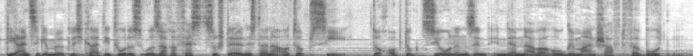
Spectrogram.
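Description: A man's voice: fairly low pitch, fairly quick. A man reading scripted true-crime documentary narration as the narrator. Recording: music under the voice. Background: music.

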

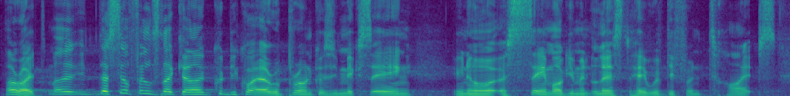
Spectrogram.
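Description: A man's voice: mid-range voice, moderate pace, sharp tone, clean tone. A man from Belgium in his thirties, co-presenting a tech talk on stage with a headset mic, chatty and full of "you know" fillers. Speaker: conference co-presenter. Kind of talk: prompting questions in a tech talk. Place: large conference hall stage. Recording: long hall reverb.

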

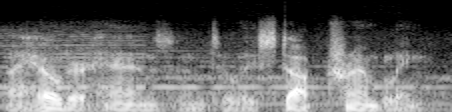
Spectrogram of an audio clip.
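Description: An actor playing a wry, hardboiled private detective in a 1940s radio drama, with an American accent and a sardonic, clipped manner. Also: male voice, rumbling low, moderate pace, over music. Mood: brooding narration. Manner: sardonic, clipped, world-weary. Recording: dull 1940s radio recording.

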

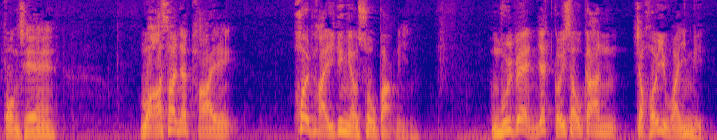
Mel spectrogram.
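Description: A man's voice: a little high, big pitch swings, normal speed, pauses often, a bit bright, breathy edge, exaggerated voice. An actor playing a proud, free-spirited young swordsman in a radio drama, earnest and dramatic, with a Hong Kong Cantonese accent. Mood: defiant, resolute. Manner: earnest, dramatic, musing aloud.

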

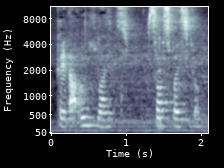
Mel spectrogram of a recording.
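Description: A woman's voice: medium pitch, level tone, fairly quick, darkish tone. Young woman, short plain remarks, roomy kitchen with music behind. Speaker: guest taster. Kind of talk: casual chat. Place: home kitchen, indoors. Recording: echoey kitchen, voice from off-mic.

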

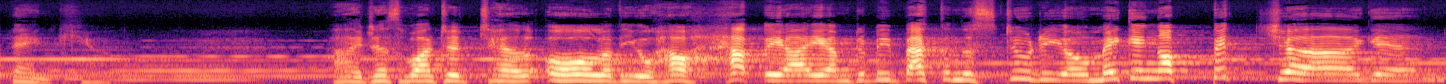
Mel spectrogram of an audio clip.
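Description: An actress playing an aging, deluded silent-film star with theatrical, halting grandeur in a radio drama. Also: female voice, on the high side, sharp tone, soft background music. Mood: rapturous, deluded. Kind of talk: 1950s radio drama acting. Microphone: vintage-style stand microphone on stage. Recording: live theatre stage, long hall reverb.

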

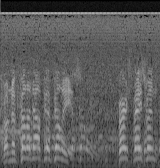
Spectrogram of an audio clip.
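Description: A man with a high voice calls out player introductions over a stadium loudspeaker. He speaks slowly and deliberately, pausing between each name. A loud roar of stadium noise surrounds his voice on this old 1980 broadcast. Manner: slow, deliberate, drawn-out pauses between names. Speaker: stadium public address announcer. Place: outdoor ballpark stadium. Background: loud crowd.

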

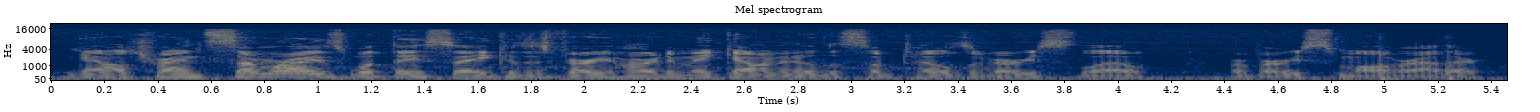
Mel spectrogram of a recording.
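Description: A man's voice: mid-range voice, fairly even intonation, quick pace, slight background noise. A man doing casual playthrough commentary as a gaming host, thinking aloud and talking back to game characters. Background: game ambience.

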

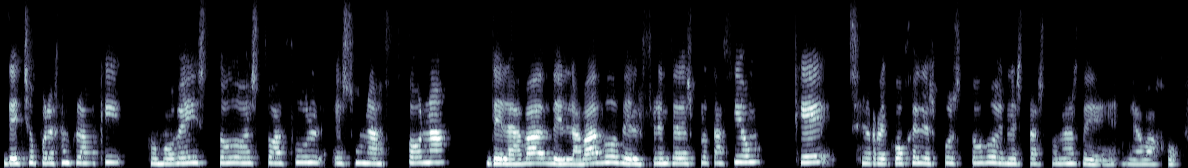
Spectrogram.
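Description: Halting young woman presenting slides. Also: on the high side, fairly even intonation. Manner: halting, many restarts and filler sounds. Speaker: researcher presenting at a conference. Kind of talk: online conference talk over slides. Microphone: webcam video call. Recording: slightly muffled video-call audio.

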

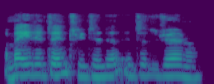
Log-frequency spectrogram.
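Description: A man's voice: fairly high pitch, level tone, fast talker, creaky. A man narrating a radio drama script by himself, reading stage directions aloud and stumbling over words.

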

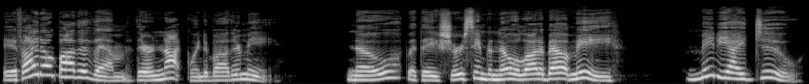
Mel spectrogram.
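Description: A young American woman playing a plucky, determined detective in an adventure game, speaking earnestly and clearly. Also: fairly high pitch, no room sound, clean studio sound. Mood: matter-of-fact. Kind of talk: scripted game dialogue.

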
